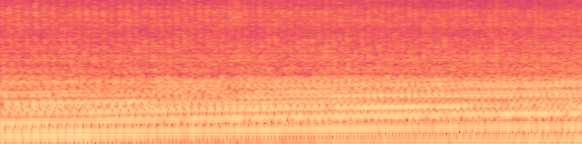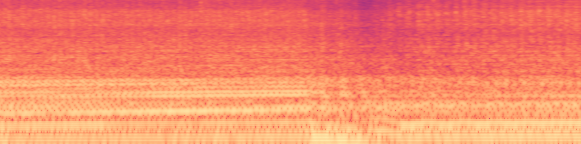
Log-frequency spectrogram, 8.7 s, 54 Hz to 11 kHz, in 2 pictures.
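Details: 1972 Ford Mustang driving home, phone in the dash, before repair: deep, loud engine drone climbing under throttle with a raspy, blatty edge over drive noise, from an exhaust leak.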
